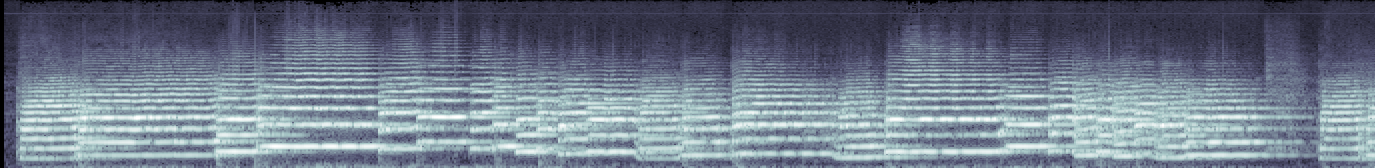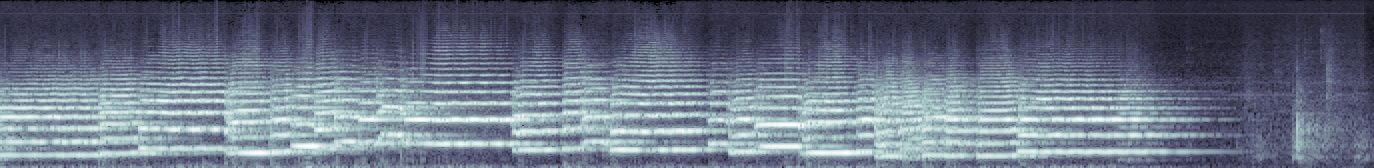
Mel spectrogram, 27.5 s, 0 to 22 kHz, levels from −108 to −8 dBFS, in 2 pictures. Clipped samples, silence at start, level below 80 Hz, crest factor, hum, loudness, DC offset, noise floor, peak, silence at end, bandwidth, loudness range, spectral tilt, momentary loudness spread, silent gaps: under 0.1%; 0.15 s; -56 dBFS; 12 dB; none; -13 LUFS; under 0.1%; -53 dBFS; 0 dBFS; 0.65 s; 12 kHz; 4 LU; -2 dB/octave; 6 LU; none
